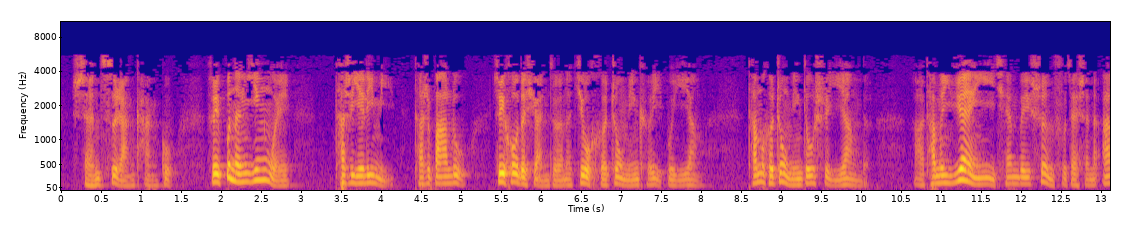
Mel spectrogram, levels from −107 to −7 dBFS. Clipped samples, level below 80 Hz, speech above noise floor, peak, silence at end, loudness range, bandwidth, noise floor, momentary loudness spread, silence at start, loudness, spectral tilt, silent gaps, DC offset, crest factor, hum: under 0.1%; -56 dBFS; 32 dB; -4 dBFS; 0 s; 5 LU; 5.8 kHz; -57 dBFS; 17 LU; 0.15 s; -26 LUFS; -10.5 dB/octave; none; under 0.1%; 22 dB; none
